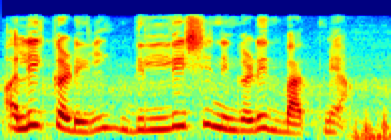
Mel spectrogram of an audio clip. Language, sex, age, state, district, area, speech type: Marathi, female, 30-45, Maharashtra, Mumbai Suburban, urban, read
